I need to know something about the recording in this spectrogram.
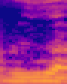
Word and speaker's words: ฤ: เสียง พยัญชนะ รอ เรือ รวม อยู่ ด้วย รึ อ่าน ออก เสียง ได้ 3 แบบ หนึ่ง ออก เสียง เป็น รึ แบบ ที่ 2 ออก เสียง เป็น ริ แบบ ที่ 3 ออก เสียง เป็น เรอ งาน มี ตัว รอ เรือ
